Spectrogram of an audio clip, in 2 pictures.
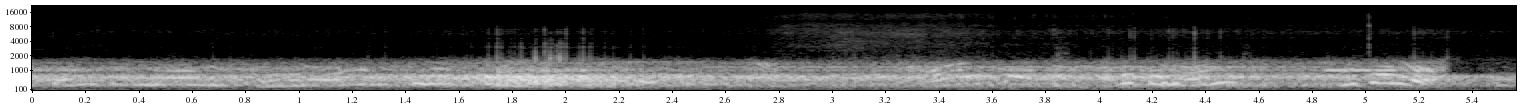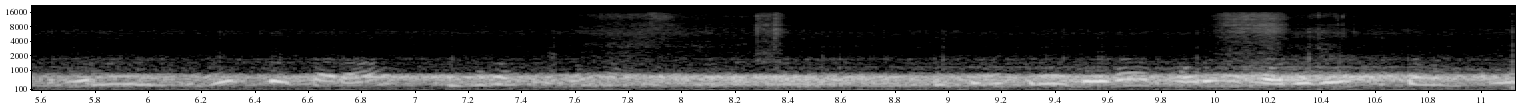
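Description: Weak Korean-language shortwave broadcast speech under noise from North Korean jamming, coming through the speaker of a Tecsun PL-880 receiver in sync upper-sideband mode. About five seconds in, the audio bandwidth is narrowed and the higher tones drop away suddenly, leaving a duller, narrower sound.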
